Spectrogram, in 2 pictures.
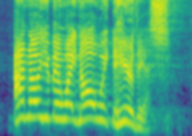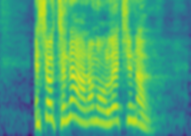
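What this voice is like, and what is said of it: Impression of preacher Mays Jackson. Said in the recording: “I'm trying to do a Mays Jackson impression, but I don't think anybody can do a good one.”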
